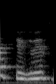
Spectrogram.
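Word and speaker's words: tigris: टाइग्रिस। कई बच्चे ना टिग्रिस भी बोलते हैं इसको, कोई बात नहीं है, जिसको जो कन्वीनियंस लगे।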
